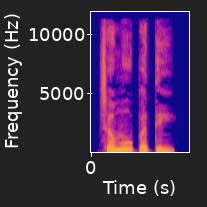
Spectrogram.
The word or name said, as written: ಚಮೂಪತಿ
